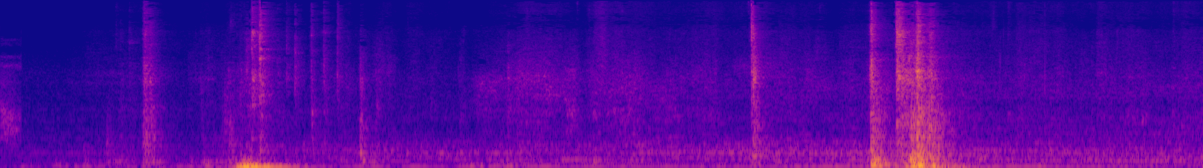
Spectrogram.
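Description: A hotel room door being opened and let close: a latch click, a loud thud as the door opens, a few smaller clicks, and then, about six seconds in, a second loud thud as the door shuts and latches.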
